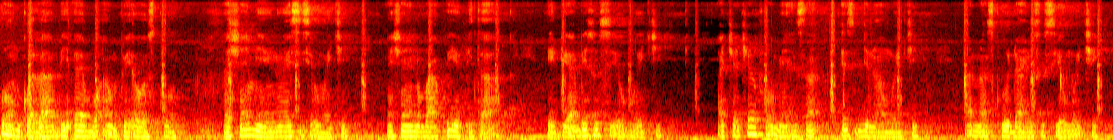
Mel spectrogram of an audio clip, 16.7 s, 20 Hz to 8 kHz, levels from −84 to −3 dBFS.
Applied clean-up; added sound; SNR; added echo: none; Clock; 9 dB; reverberation time 1.5 s.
